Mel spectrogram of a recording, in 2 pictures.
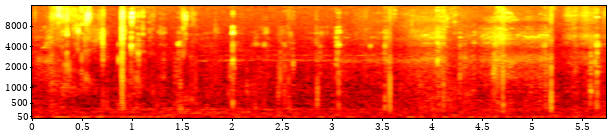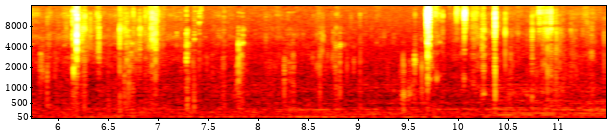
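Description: Close-up chewing and biting of lahmacun, thin flatbread topped with minced meat, eaten by hand: scattered wet mouth clicks and small crunches, a few louder ones about six and ten seconds in as another bite is taken.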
